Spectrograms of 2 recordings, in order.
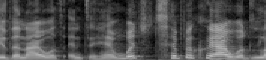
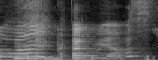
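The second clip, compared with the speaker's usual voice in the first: laughing. Real, not acted. Laughing fit after sneeze.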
